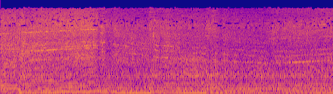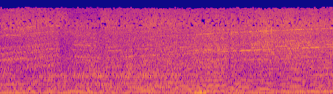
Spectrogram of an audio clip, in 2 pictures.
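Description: A racing car engine roars, dropping in pitch through downshifts and rising again as it speeds up.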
